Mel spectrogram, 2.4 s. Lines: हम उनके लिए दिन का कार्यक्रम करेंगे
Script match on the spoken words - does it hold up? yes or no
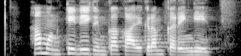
yes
